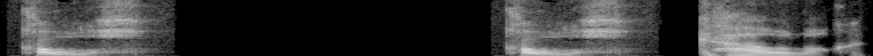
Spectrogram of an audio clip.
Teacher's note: we will expect in Munster that the ending will always be strongly sounded.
